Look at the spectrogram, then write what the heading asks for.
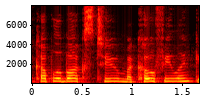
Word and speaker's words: Ko-fi: Sarah with T on Ko-fi because I refuse to say it coffee because it's not how it's spelled.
